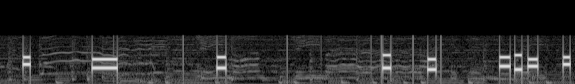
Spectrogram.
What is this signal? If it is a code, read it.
DTMF, heard as telephone touch tones, tones of about 100 ms. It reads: 045 618370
